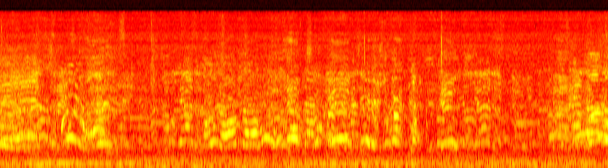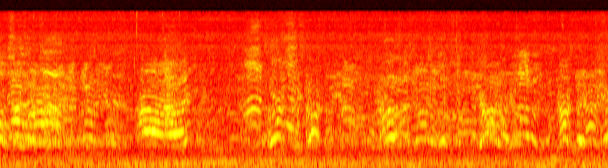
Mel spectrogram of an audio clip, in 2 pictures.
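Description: A large crowd of young people chatters and shouts outdoors.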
